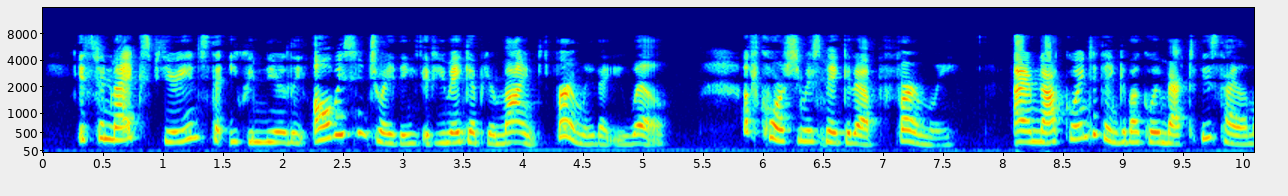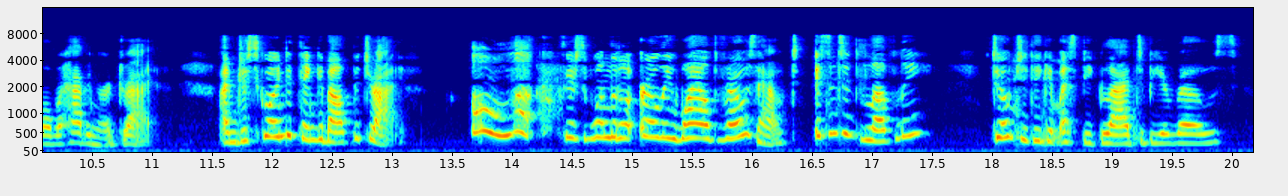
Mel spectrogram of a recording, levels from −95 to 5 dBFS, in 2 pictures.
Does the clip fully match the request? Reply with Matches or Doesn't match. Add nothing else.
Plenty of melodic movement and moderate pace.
Doesn't match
